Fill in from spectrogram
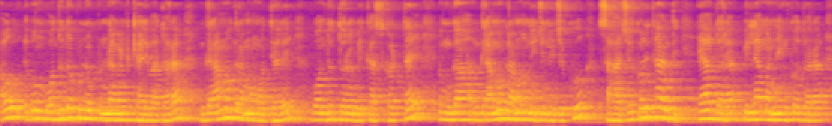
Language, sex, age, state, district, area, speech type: Odia, male, 18-30, Odisha, Khordha, rural, spontaneous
